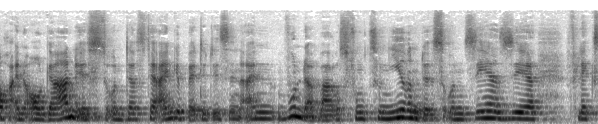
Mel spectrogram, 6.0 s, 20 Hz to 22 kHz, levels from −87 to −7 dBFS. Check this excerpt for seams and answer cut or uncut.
uncut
